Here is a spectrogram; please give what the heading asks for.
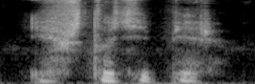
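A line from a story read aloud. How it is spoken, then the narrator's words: Quiet question. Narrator (Russian): тихо спросил я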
